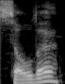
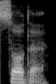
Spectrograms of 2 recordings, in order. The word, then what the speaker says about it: solder: Is in England we pronounce the L, so it's solder. But whenever here in the States, it's solder, which makes me laugh because it sounds like sodomized.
